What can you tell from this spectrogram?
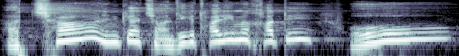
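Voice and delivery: mock-impressed envious visitor; envious guest. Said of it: "गालियाँ दे के जाएगा अंदर अंदर".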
